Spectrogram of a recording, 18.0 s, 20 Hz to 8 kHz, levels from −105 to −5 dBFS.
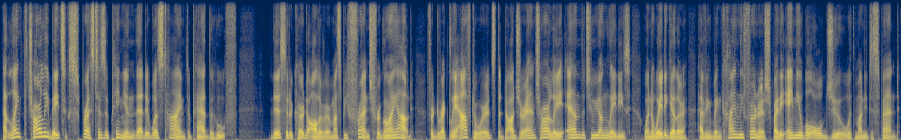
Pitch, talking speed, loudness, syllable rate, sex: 135 Hz, 180 wpm, -20 LUFS, 4.9 syllables/s, male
